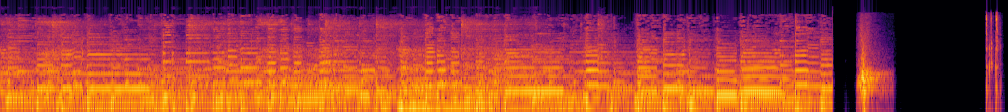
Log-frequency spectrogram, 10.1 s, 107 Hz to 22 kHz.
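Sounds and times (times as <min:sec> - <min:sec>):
guitar background music: 0:00.0 - 0:08.3.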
